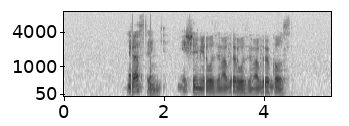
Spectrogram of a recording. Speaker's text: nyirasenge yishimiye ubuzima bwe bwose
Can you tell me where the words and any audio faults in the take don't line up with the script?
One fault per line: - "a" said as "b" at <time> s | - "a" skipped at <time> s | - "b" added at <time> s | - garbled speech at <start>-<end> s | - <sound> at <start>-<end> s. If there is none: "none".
- "ubuzima bwe" added at 3.5 s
